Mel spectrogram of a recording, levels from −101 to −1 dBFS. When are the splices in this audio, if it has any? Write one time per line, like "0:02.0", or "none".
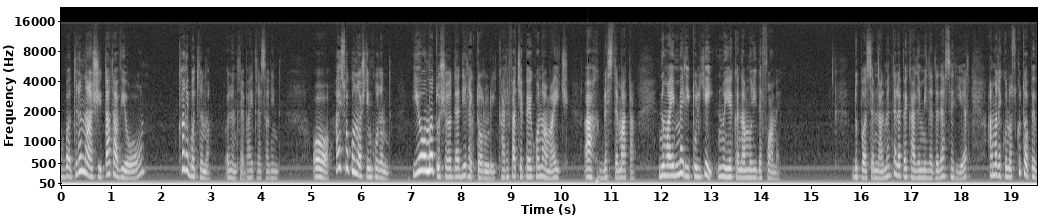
0:07.0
